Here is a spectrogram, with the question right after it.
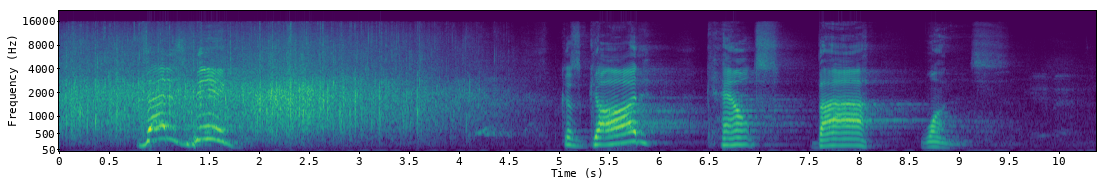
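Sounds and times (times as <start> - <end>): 
church audience clapping their hands: 0.0 - 4.7
speech: 0.8 - 1.9, 5.0 - 9.4.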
